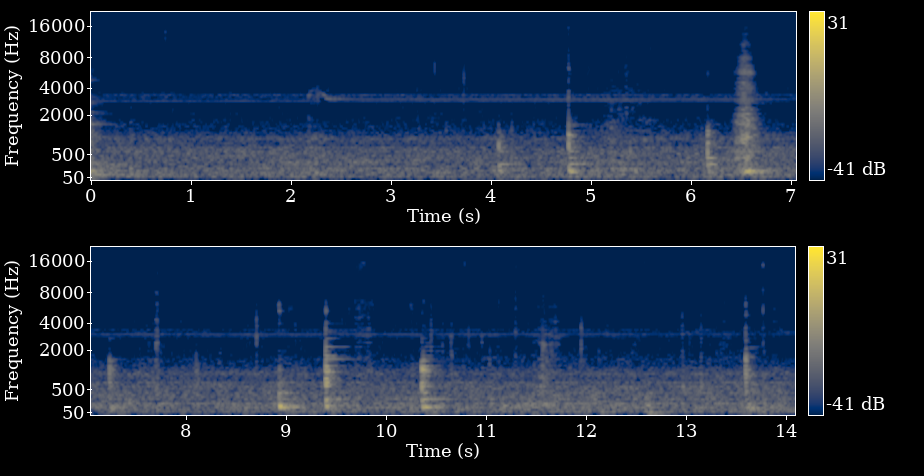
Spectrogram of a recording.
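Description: Wooden spoon stirring a thick sauce in a stainless steel pan, knocking and scraping against the pan now and then in irregular light clacks, over a faint steady hiss with a thin high tone.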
